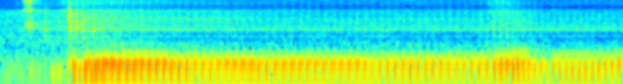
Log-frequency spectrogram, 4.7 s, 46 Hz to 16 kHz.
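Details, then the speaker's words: Yamaha NMAX new scooter that stalls, hesitates and bogs starts, then idles with a lumpy, stumbling beat. Injector duration is normal but AFR rises to 17, indicating lean running from fuel starvation. "Nah untuk afr-nya ini naik sampai 17 itu artinya ada indikasi bahan bakar kurang ya"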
